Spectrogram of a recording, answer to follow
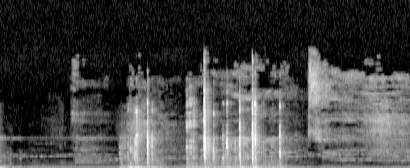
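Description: Computer keyboard typing: two short runs of key clicks, about a second in and again around two seconds in, as a single word is typed.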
